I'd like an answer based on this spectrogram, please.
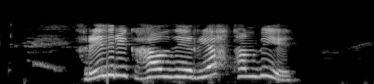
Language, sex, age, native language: Icelandic, male, 10, Icelandic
